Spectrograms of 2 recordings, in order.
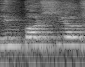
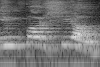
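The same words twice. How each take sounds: The two takes are said the same way.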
